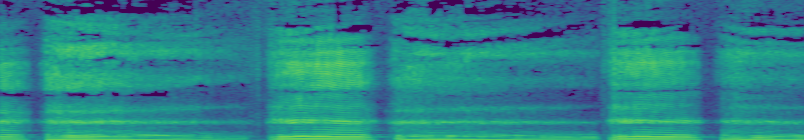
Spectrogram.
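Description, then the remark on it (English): A voice imitates the loud, heavy breathing of a middle-to-late-aged man in a meditation hall who can only breathe through his mouth: about five long, rasping, partly voiced breaths in and out, each following the last after only a brief pause. “You understand what it meant, because this gentleman, middle to late age, male, Caucasian, he was breathing really loud.”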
